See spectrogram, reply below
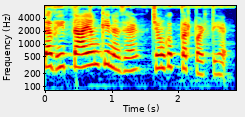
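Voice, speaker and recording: Brief: female storyteller, slightly high voice, steady read-aloud narration, faint music underneath. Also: moderate pace. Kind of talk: reading a fan story aloud.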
